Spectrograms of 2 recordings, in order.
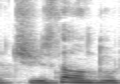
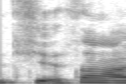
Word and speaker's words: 沮丧: 你演出来呈现的时候是需要一些文化水平才能演得出来的，不然可能会出现曾经的艺人把沮丧读成解丧啊这种水平的东西。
